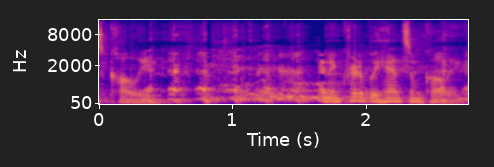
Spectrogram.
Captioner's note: laughter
